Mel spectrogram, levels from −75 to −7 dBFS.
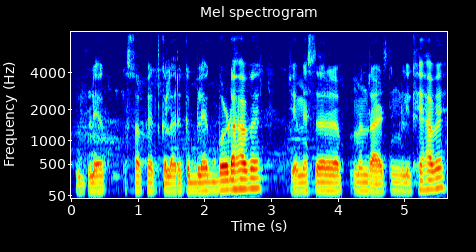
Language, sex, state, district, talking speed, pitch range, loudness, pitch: Chhattisgarhi, male, Chhattisgarh, Rajnandgaon, 150 wpm, 100-120 Hz, -21 LUFS, 110 Hz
